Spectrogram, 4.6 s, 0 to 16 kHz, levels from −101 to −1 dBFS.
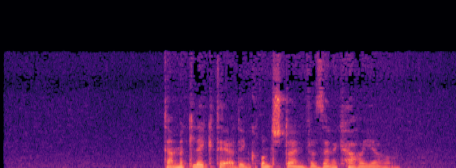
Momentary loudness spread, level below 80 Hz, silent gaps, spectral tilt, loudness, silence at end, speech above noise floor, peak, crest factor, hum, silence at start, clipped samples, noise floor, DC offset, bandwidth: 10 LU; -60 dBFS; none; -5 dB/octave; -28 LUFS; 0.55 s; 35 dB; -12 dBFS; 18 dB; none; 1.65 s; under 0.1%; -62 dBFS; under 0.1%; 11.5 kHz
